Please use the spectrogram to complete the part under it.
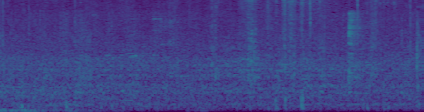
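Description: Horse hooves in a show jumping team final at Aachen, faint rhythmic beats half-buried under steady arena noise and a commentator's voice.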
